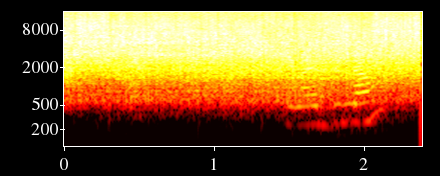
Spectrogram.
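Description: Black cumin seeds sizzle loudly and evenly in hot mustard oil, a dense hissing crackle throughout, with a faint voice murmuring underneath near the end.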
